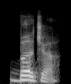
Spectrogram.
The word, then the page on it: burger: Indian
